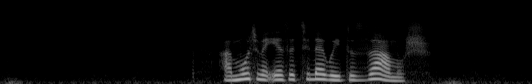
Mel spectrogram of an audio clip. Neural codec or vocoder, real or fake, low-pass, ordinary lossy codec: codec, 16 kHz, 0.2 kbps, FocalCodec; fake; none; none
